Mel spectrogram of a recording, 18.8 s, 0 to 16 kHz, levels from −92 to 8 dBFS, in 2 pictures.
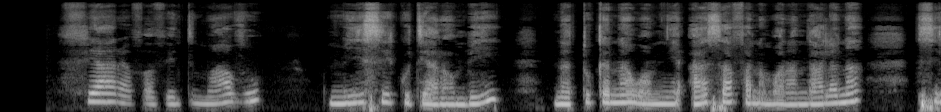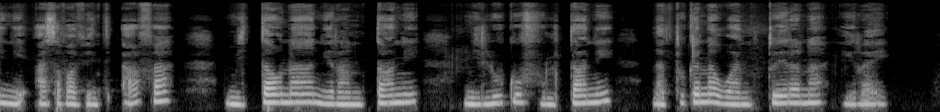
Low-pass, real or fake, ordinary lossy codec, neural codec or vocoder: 14.4 kHz; fake; AAC, 48 kbps; vocoder, 48 kHz, 128 mel bands, Vocos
